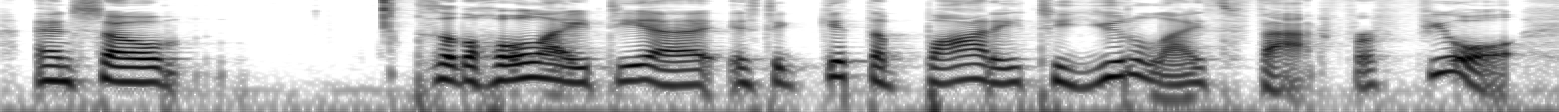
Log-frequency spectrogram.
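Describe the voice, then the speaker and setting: With an ordinary speaking voice, a woman of fairly low pitch talks at a moderate pace with lively intonation in a very clean recording with a silent background. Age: 60s. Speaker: certified nutritionist. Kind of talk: interview.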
